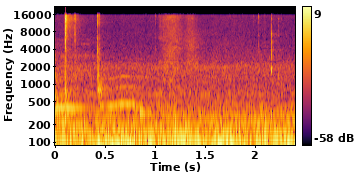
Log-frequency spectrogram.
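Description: Two sharp clicks of a plastic water bottle being set down on a wooden floor and handled, followed by a short, faint closed-mouth 'mm' from someone tasting a drink.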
